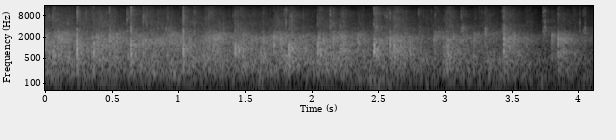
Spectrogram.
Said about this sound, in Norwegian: Halleluja! Halleluja! Ja, kom igjen! Gi Jesus en applaus!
